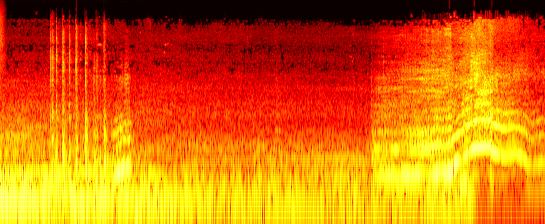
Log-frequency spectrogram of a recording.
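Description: A lightened race car engine revs hard in sharp bursts, settles into a rough idle rumble, then climbs and wails through another loud rev.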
